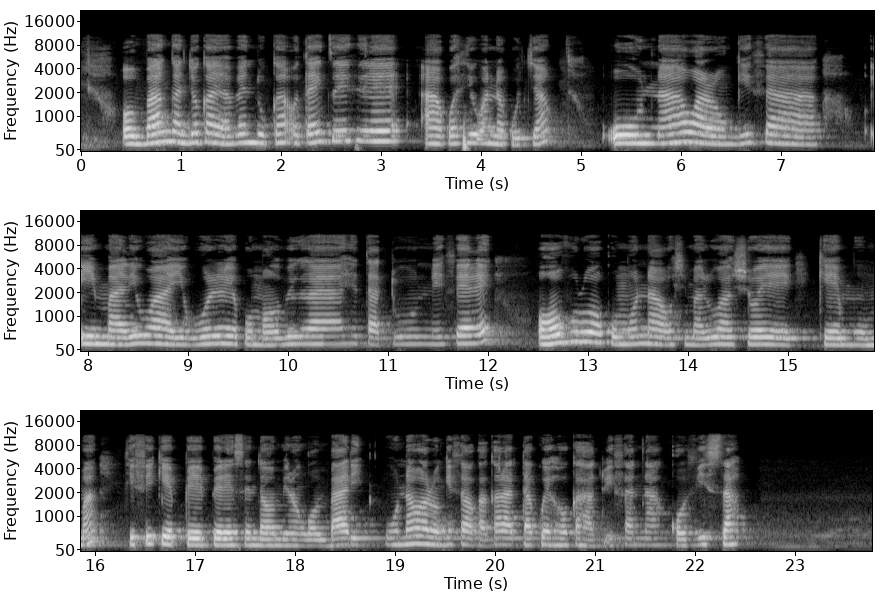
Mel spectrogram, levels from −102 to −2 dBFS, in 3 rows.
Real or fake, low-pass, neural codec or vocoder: real; 10.8 kHz; none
